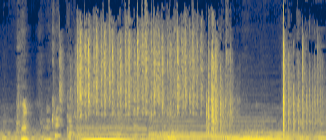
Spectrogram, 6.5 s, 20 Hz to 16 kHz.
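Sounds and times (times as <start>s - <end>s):
speech: 0.4s - 1.3s
dice rattling across a hard surface: 1.5s - 4.8s, 5.7s - 6.5s.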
